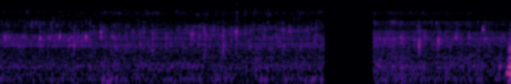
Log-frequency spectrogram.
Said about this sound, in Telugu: ఎంత బాగా ఫ్రై అవుతుందో.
